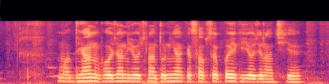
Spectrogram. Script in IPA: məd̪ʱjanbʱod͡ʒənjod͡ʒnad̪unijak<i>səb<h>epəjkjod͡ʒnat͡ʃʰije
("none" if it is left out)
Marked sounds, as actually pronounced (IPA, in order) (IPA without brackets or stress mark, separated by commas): e, s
